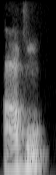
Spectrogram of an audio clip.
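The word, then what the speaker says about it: આવવું: But again, as I said in the beginning of the video, when we have verbs that have a double va sound, we actually don't pronounce the first one. So, it's still pronounced au.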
